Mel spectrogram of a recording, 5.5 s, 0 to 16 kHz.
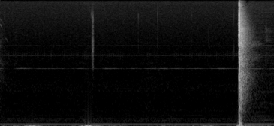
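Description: After a few quiet seconds of low background hum, several people clap their hands together at once at exactly 30 seconds to sync a recording, a single loud, sharp burst that quickly fades.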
